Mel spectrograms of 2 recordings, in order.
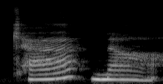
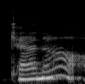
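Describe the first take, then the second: First: CANARD slowly split, with a gap between syllables. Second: Said in the usual way. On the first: Shown as a demonstration. Teacher repeating "canard" for children, split by syllable. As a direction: say "canard" as two separate syllables. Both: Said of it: "let's repeat that one more time".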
